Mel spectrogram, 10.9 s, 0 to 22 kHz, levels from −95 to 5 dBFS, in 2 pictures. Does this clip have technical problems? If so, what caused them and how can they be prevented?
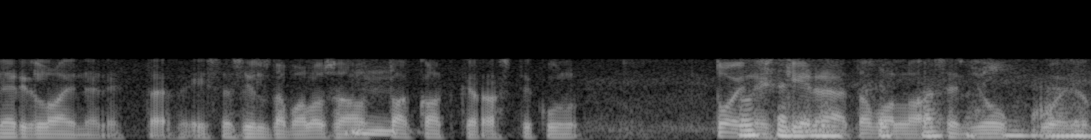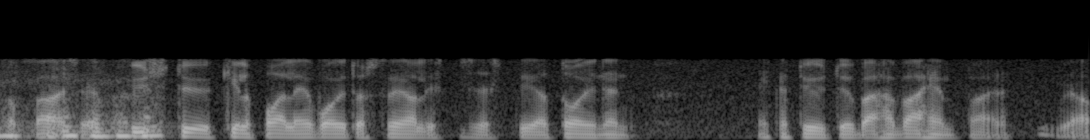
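No, this clip has no technical problems.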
